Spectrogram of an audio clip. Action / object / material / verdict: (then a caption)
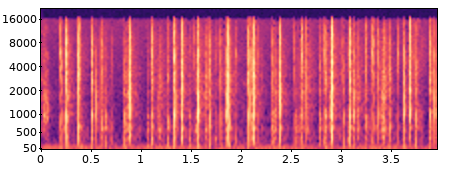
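tap / plastic cosmetic squeeze tube / plastic / none. A hollow pink plastic lotion squeeze tube with a gold cap, held horizontally, is tapped with fingertips and nails. The result is a quick, uneven run of sharp, dry plastic clicks and taps, each with a bright edge and a hollow midrange knock that stops at once with no ring.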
